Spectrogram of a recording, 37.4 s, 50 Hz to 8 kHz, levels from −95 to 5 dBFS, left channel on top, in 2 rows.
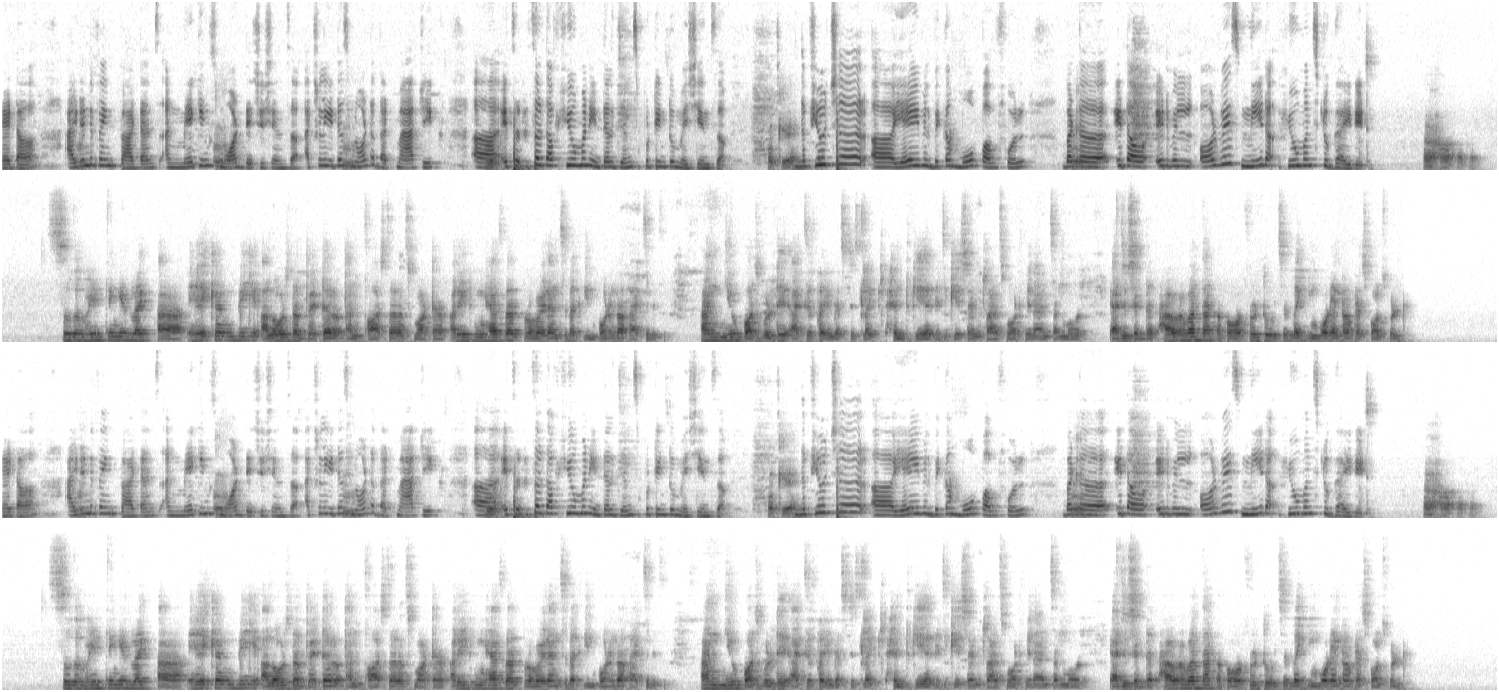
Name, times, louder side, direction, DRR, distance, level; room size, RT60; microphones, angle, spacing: voice 1, 0.0-5.4 5.7-9.0 9.4-9.6 9.9-12.8 13.3-17.0, left 5 dB, 75° left, 0.5 m, -29 dB
voice 2, 9.6-9.9 13.4-13.5 17.8-18.4 19.3-26.9 27.4-32.2 32.5-36.2, left 1 dB, 20° left, 0.7 m, -28 dB
9.0 x 4.7 x 3.6 m
head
